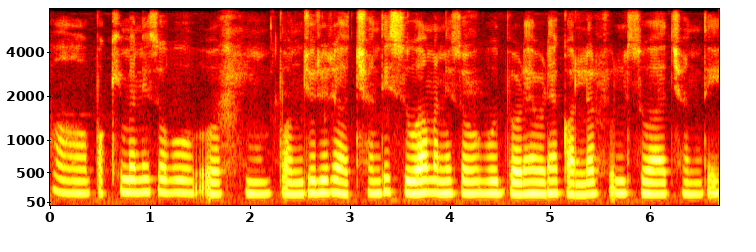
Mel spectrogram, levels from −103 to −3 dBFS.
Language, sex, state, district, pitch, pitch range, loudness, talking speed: Odia, female, Odisha, Khordha, 185 Hz, 175-190 Hz, -16 LUFS, 125 wpm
